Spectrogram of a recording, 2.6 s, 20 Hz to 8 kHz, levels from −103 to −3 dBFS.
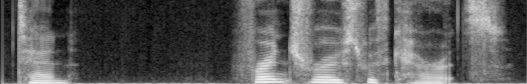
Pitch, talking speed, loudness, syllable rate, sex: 200 Hz, 90 wpm, -18 LUFS, 3.5 syllables/s, female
